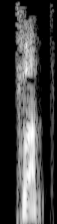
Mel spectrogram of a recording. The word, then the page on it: plump: plʌmp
